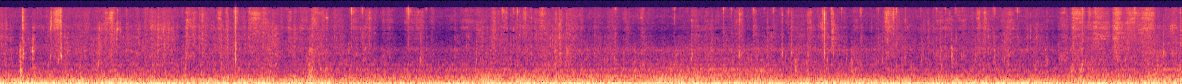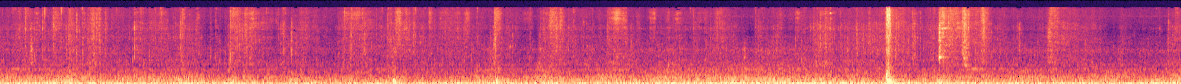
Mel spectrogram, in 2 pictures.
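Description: Car driving slowly on a rough, partly snow-covered dirt road, heard from inside the cabin: a steady low rumble of engine and tyre noise, with scattered light clicks and knocks and one sharper knock near the end.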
